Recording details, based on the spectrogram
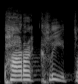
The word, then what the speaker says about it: paraclete: But the original word found here is advocate, and none other than this, if I'm not mistaken, is pronounced paraclete or parakletos.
